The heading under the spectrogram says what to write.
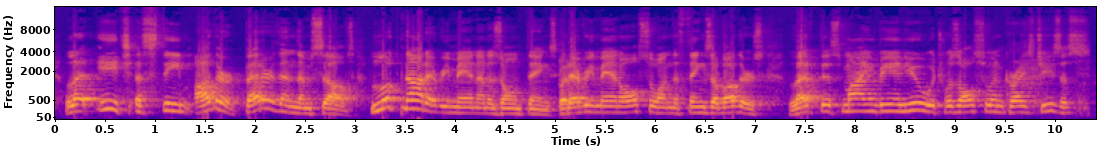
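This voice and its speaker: A man delivers a sermon with fairly high pitch, rising to emphatic peaks and falling to hushed asides. His voice rings in an echoey room. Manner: preaching with rising emphatic peaks and quiet drops. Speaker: pastor.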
